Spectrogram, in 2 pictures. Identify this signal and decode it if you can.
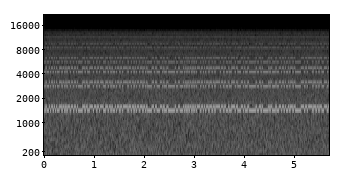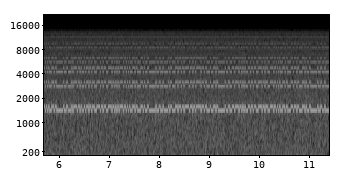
Two-tone teleprinter signal, about 170 Hz shift.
